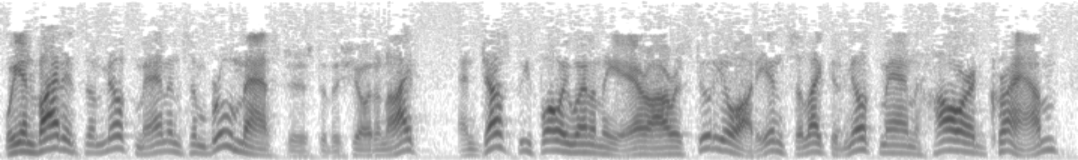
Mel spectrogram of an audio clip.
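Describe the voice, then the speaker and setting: A man's voice: on the high side, big pitch swings, a little fast, hardly any pauses, husky. An American man announcing on 1950s radio, with a formal showman's delivery of introductions and sponsor copy. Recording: dull old radio recording.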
